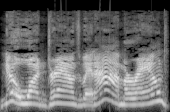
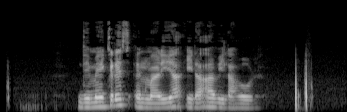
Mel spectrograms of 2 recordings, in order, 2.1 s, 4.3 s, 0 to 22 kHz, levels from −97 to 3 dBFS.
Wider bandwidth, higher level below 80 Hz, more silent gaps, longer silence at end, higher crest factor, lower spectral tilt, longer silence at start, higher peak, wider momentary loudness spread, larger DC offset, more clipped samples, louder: first, 16 kHz vs 11.5 kHz; about the same, -66 dBFS vs -66 dBFS; neither; second, 0.05 s vs 0.5 s; second, 12 dB vs 26 dB; second, -3 dB/octave vs -5.5 dB/octave; second, 0 s vs 1 s; first, 0 dBFS vs -4 dBFS; second, 2 LU vs 9 LU; neither; neither; first, -10 LUFS vs -29 LUFS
